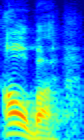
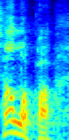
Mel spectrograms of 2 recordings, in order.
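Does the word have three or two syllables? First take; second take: two; three. First: It is said with two syllables, Alba. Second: It is said with three syllables, Alapa. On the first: This is the English pronunciation. "even if I'm speaking in English, then it's Alba" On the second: This is the Gaelic pronunciation. "If I'm speaking in Gaelic, then it's Alapa"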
